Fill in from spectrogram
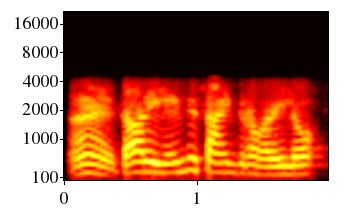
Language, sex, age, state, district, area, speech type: Tamil, female, 60+, Tamil Nadu, Thanjavur, urban, conversation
